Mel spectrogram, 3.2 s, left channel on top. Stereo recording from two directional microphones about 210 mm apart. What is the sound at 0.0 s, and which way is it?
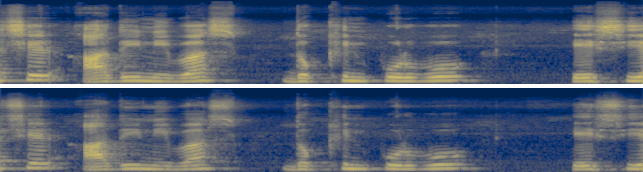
Speech, 15° left (ahead or behind).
